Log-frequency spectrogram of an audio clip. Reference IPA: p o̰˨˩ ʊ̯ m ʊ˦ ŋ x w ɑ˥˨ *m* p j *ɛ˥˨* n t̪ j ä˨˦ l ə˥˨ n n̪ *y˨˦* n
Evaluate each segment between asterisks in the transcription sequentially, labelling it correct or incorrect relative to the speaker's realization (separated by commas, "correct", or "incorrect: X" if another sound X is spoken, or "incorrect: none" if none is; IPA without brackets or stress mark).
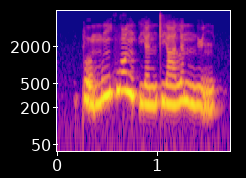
incorrect: ŋ, incorrect: ɛ˨˦, incorrect: y̰˨˩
